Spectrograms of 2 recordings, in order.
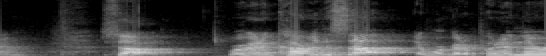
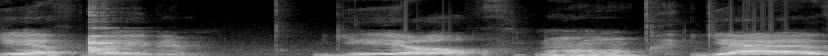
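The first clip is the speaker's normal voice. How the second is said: deep, very slow, drawn-out silly voice; 4 semitones lower than usual. Stirring buttermilk and talking to the food: put-on stirring buttermilk voice. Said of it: "This is my stirring buttermilk voice".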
